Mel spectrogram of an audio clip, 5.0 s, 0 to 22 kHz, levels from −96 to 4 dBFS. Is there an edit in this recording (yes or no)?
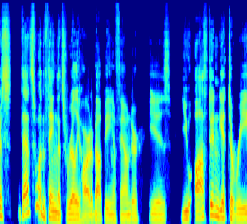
yes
